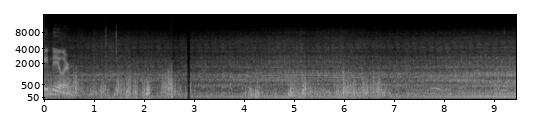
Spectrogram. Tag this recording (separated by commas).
Vehicle, Speech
